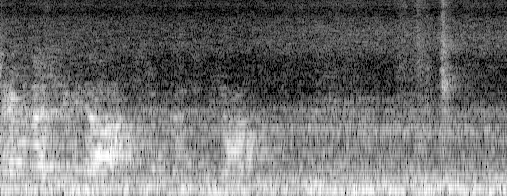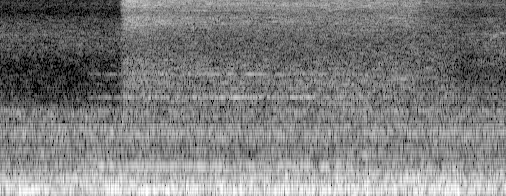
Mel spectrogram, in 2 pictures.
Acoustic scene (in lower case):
subway train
